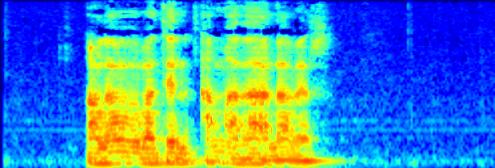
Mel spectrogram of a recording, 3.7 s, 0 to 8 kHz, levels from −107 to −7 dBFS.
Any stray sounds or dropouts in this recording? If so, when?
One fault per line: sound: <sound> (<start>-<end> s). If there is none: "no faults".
no faults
